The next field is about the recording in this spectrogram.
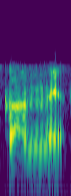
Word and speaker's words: Канн: Андрей, это ведь вы у нас закрепили традицию говорить не «Канны», как мы говорили прежде, а «Канн».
